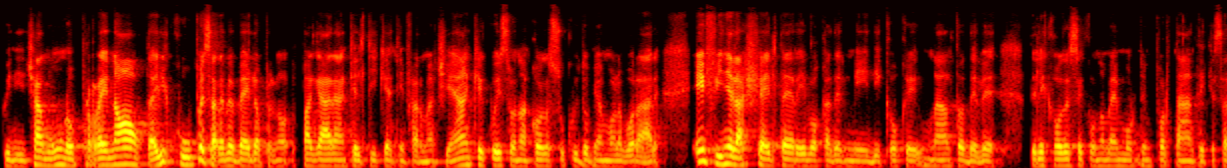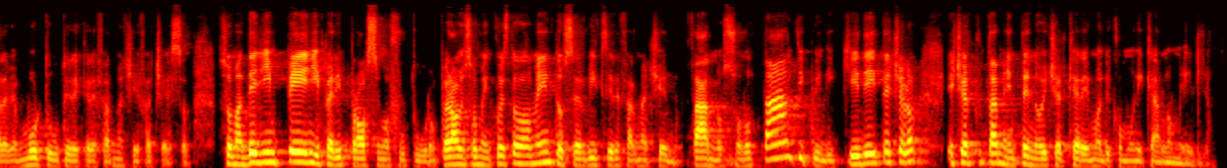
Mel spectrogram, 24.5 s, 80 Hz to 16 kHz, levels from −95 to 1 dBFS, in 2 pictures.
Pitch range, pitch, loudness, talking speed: 130-170 Hz, 140 Hz, -27 LUFS, 195 wpm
